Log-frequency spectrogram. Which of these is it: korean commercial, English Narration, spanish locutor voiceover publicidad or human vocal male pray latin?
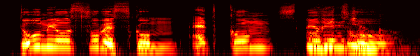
human vocal male pray latin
